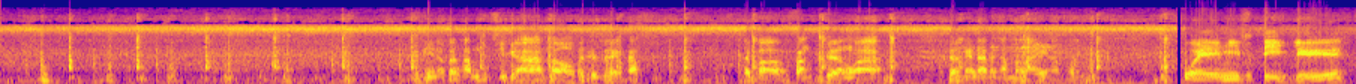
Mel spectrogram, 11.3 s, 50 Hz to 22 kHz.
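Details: Regular sharp AED metronome clicks pacing chest compressions at about 100–120 per minute, with spoken device prompts, during a CPR and AED training demonstration by a national park rescue centre in Thailand.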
